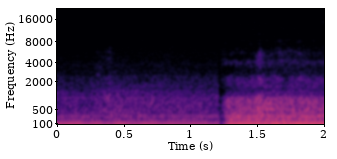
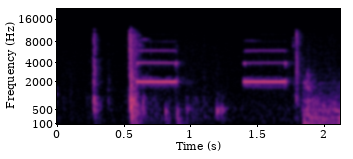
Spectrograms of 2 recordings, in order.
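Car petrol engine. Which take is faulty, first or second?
first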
